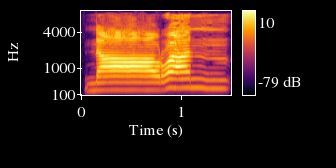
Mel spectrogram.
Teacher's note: زبر ہے، سیسلا نارن، نارن، نون کے ساتھ الف ہے، نارن، را کو پر پڑھیں گے اور یہاں پر اخفا کریں گے ، کیونکہ تنوین کے بعد ذال حروف اخفا میں سے ہے۔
